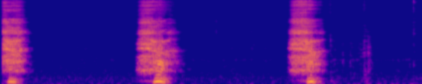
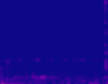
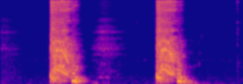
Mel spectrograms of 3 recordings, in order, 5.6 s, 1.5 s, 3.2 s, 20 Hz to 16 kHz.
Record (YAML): exhalation_length: 5.6 s
exhalation_amplitude: 26296
exhalation_signal_mean_std_ratio: 0.36
cough_length: 1.5 s
cough_amplitude: 4057
cough_signal_mean_std_ratio: 0.39
three_cough_length: 3.2 s
three_cough_amplitude: 27904
three_cough_signal_mean_std_ratio: 0.47
survey_phase: beta (2021-08-13 to 2022-03-07)
age: 45-64
gender: Male
wearing_mask: 'No'
symptom_none: true
smoker_status: Ex-smoker
respiratory_condition_asthma: false
respiratory_condition_other: false
recruitment_source: REACT
submission_delay: 1 day
covid_test_result: Negative
covid_test_method: RT-qPCR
